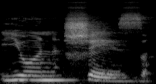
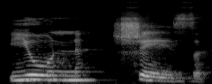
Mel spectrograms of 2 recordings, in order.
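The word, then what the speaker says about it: une chaise: one is a chair a chair is called yoon shays please remember to repeat after me yoon shays the second one is a table a table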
